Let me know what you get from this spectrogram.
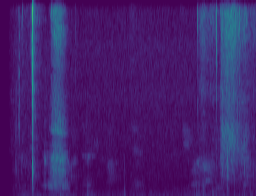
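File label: "shu ye", Mandarin Chinese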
